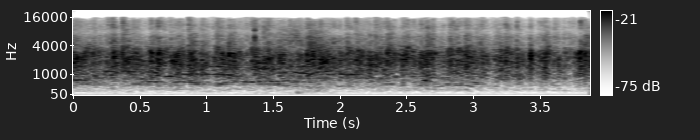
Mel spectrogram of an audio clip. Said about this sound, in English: Clap your hands unto the Lord and give him praise.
